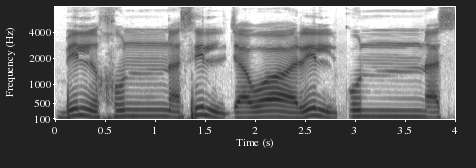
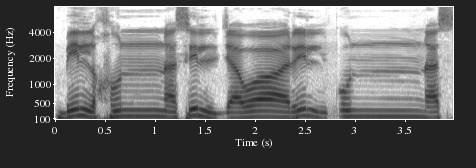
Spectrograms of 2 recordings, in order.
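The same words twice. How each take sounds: The two takes are said the same way.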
